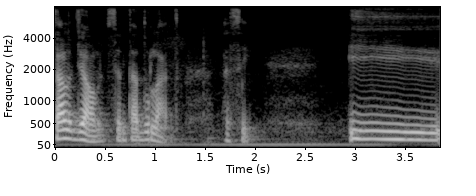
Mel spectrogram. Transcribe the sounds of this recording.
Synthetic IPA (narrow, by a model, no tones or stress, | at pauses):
alɐd͡ʒɪawlɐd͡ʒɪsẽnt̪a̰d̪ʊla̰d̪ʊ | asḭ̃ | ɪ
